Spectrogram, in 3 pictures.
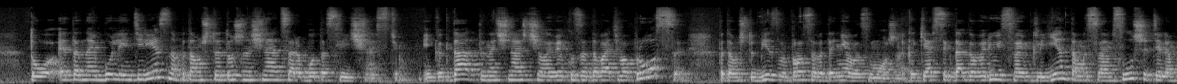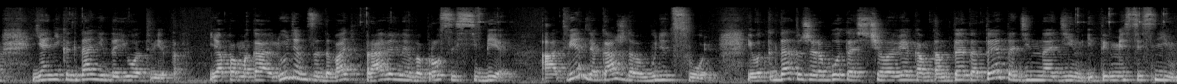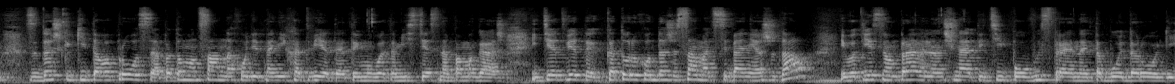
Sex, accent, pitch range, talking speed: female, native, 180-210 Hz, 190 wpm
